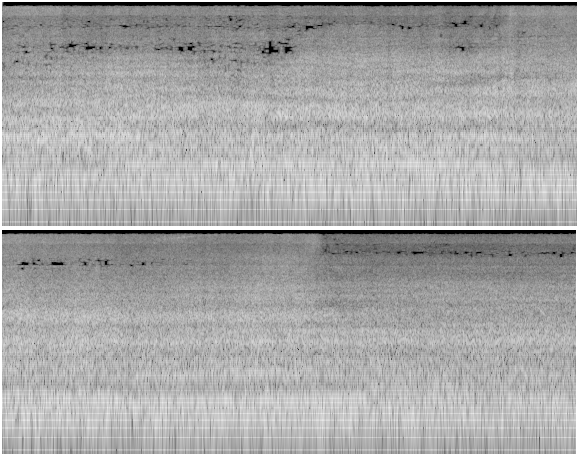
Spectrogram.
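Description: A wheel loader's diesel engine rumbles steadily close by and slowly moves away.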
